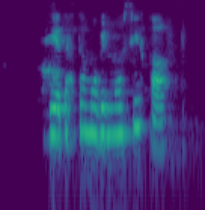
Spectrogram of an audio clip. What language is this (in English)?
Arabic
